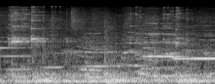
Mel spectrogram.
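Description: Hana Matsuri dance music: a bamboo flute holding long notes over dense drumming, with a metallic jingle of small bells in the first half-second.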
